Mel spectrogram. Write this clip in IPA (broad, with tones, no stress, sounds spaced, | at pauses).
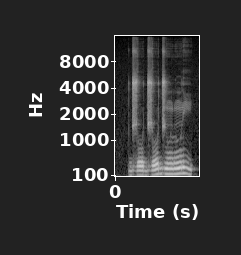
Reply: d͡ʒ o˨ d͡ʒ o˨˦ d͡ʒ ũ˧ l ũ˦ ɾ i˦˨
